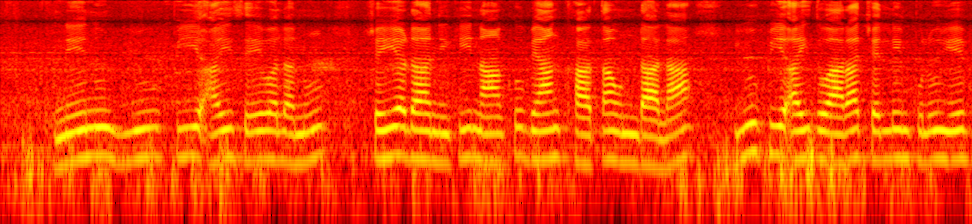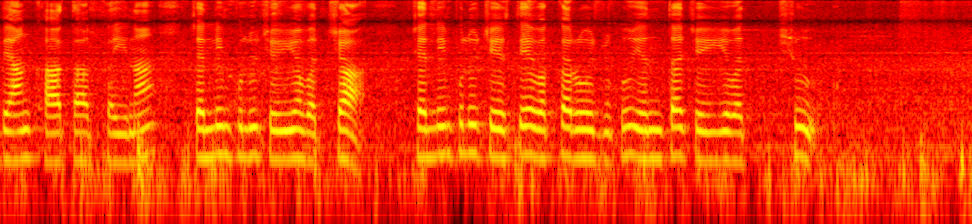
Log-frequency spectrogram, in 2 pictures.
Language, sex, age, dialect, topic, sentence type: Telugu, male, 36-40, Telangana, banking, question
